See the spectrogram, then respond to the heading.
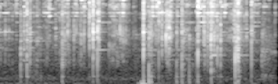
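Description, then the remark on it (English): Car keys repeatedly slapped against a hollow copper pig used as a disappointment bell, producing a series of bright clinks and jangles in quick irregular succession, fairly loud, with no talking. “I just slapped my car keys against a copper pig.”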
